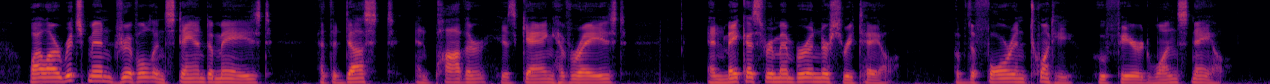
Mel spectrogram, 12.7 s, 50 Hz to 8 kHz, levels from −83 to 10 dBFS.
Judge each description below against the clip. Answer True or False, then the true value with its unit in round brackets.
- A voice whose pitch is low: True (125 Hz)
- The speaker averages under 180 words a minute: True (155 wpm)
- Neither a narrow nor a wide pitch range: True (3.7 semitones)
